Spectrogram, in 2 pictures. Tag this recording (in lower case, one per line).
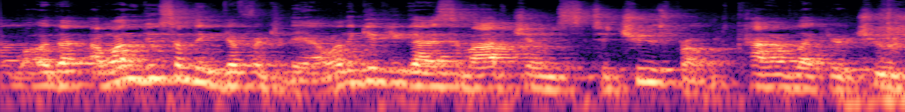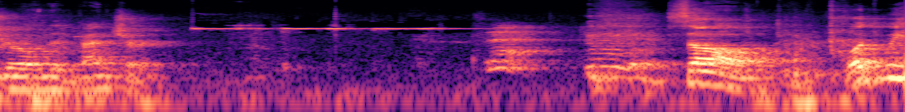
speech
smoke alarm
